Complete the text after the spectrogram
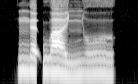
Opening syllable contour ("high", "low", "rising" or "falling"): high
